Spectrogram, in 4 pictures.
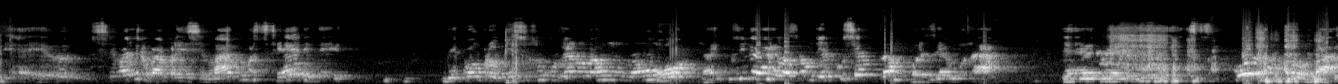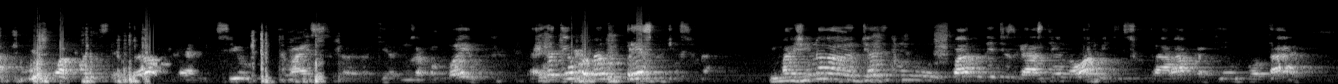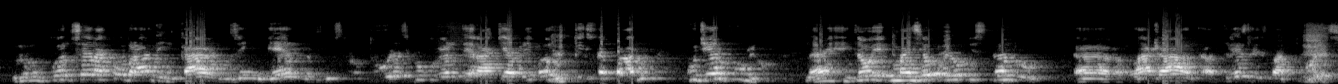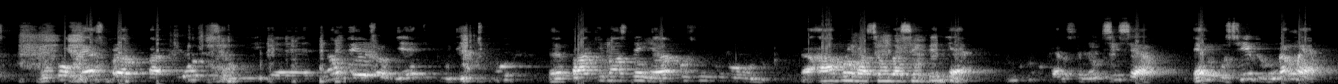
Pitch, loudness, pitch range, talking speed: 220 Hz, -14 LUFS, 180-290 Hz, 150 wpm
